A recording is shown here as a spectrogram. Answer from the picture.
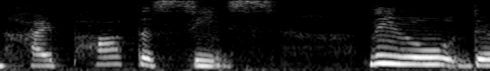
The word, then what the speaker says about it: hypothesis: 我对于写电脑软体一点概念都没有。继续我们看 hypothesis 这个名词 ,HYPO 这个字首有以下或之下的意思。thesis 是指理论 ,hypothesis 未成熟的理论就是指假设或假定。注意它的重音是在 PO 这个音节念成 hypothesis。注意它的复数形是字尾的 SIS 变成 SES, 而且后面的尾音变成长音的 E 念成 hypothesis。例如 ,there have been many different hypotheses about the members of the new cabinet.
